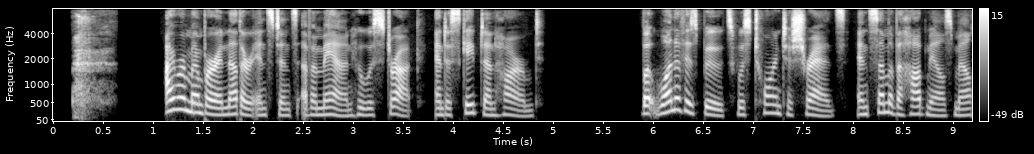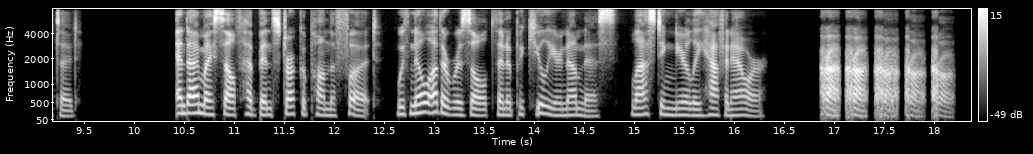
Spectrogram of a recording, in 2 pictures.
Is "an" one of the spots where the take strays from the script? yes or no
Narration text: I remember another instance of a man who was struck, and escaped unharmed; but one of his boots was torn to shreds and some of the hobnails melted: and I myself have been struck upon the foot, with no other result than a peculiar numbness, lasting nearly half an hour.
no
